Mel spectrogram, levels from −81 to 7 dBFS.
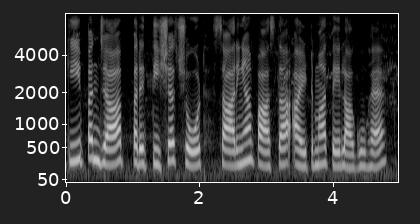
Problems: constant background noise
